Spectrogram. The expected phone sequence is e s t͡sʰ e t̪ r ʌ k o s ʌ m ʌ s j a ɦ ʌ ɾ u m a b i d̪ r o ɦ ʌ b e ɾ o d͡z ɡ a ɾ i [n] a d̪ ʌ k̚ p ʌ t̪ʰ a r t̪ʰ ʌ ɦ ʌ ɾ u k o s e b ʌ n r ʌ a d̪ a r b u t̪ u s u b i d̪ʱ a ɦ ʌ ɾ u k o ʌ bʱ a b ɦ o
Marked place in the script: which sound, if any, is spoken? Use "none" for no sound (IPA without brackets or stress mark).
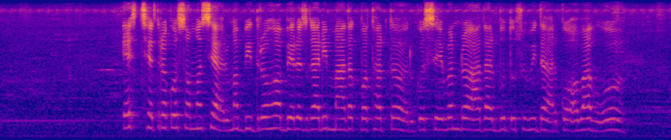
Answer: m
